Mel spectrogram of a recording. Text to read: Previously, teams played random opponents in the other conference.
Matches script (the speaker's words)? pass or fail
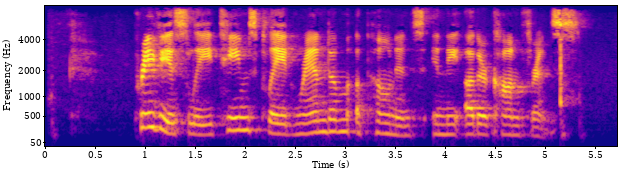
pass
